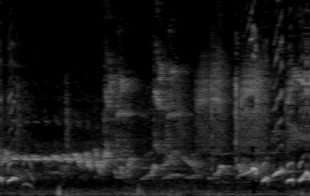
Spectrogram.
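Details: White-rumped shama at a Palembang breeding farm, Indonesia: harsh, squawky notes mixed with a long whistle and quick rising chirps, over low background rumble.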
